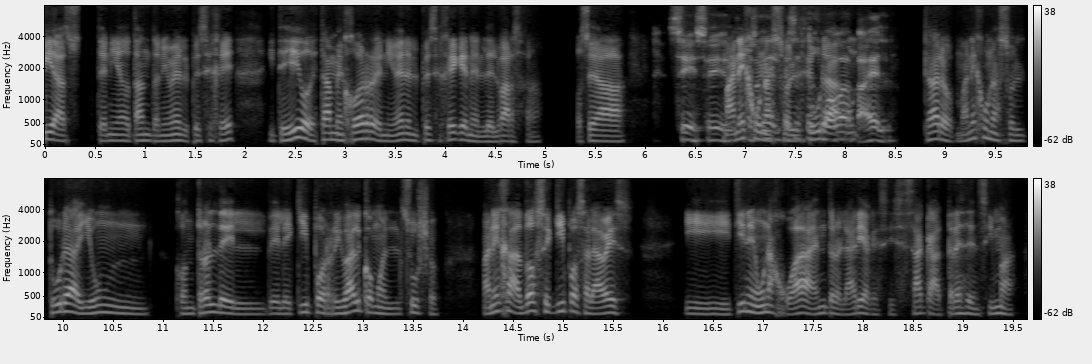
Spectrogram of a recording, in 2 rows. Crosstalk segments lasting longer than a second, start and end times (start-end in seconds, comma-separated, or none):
6.8-8.0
